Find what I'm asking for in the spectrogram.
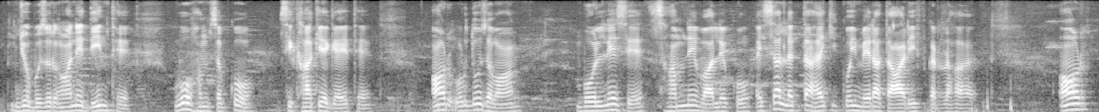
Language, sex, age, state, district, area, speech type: Urdu, male, 18-30, Bihar, Saharsa, rural, spontaneous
